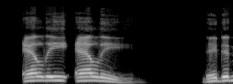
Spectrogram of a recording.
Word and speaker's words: Eli: So how do you say my god in Hebrew? Ellie. How do we know that? Oh, because he they said that's what it meant when he said Ellie.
